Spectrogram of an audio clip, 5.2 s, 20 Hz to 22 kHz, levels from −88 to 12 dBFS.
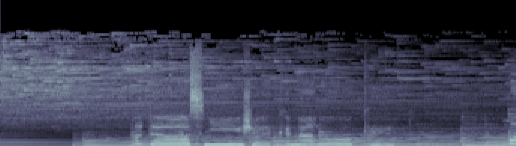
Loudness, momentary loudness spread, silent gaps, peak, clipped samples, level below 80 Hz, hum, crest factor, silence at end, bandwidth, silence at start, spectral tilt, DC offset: -23 LUFS; 11 LU; none; -8 dBFS; under 0.1%; -54 dBFS; none; 16 dB; 0 s; 17.5 kHz; 0 s; -4 dB/octave; under 0.1%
